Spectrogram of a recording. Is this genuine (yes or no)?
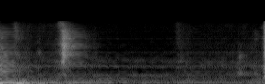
no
